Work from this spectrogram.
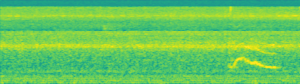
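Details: A young rescue kitten playing at a washing machine, trying to catch the clothes, gives a single short meow that rises and then falls away near the end. A steady machine hum runs throughout, with a person talking around it.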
